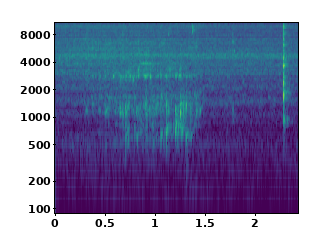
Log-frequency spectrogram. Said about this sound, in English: Next thing we're going to do is we're going to pour our ounce of lime Malibu over it.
